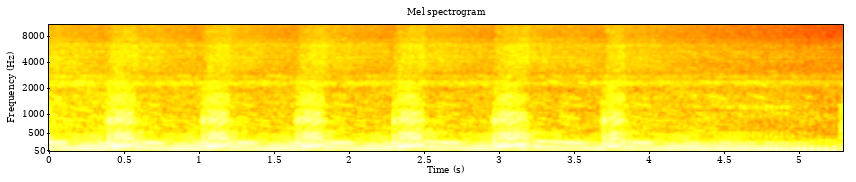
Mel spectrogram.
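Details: Engine that suddenly got loud, after the non-original timing chain tensioner was replaced: six quick, even throttle blips rise and fall cleanly with no rattle or slap; now quiet, normal revving.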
